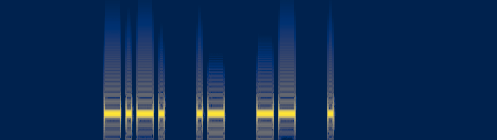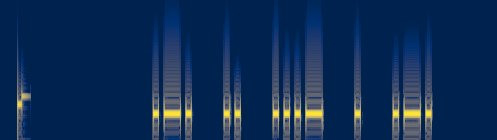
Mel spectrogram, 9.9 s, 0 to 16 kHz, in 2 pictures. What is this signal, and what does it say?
Morse code, heard as a keyed tone, about 22 wpm, spaced as for 16 wpm, 700 Hz. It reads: CAME RIVER
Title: 2x Character Spacing - Top 300 Words - 22wpm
